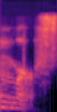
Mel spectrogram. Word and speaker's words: MRF: facility or to a murph and the acronym is mrf it's pronounced smurf but without the s my very first job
